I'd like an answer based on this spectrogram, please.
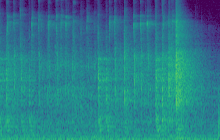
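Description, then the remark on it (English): Typing on a laptop keyboard: a steady run of soft, rapid key clicks, fairly quiet, with a slightly louder cluster of taps near the end and no voices. “I'm still typing. Still typing.”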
